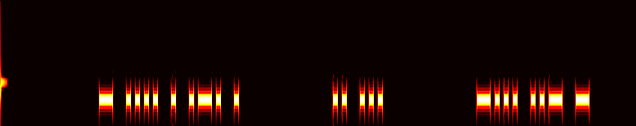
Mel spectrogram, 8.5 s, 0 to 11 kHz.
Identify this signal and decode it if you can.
Morse code, heard as a keyed tone, about 20 wpm, 700 Hz. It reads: THERE IS BUT
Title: 3x Word-Spacing - Sentences from Top 100 Words - 20wpm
